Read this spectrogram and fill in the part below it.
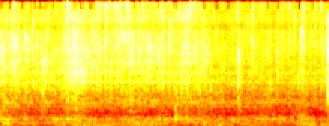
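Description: Chicken pieces frying in a pan for chicken mandi, giving a steady close sizzle with broadband crackle and a few sharper pops, no voices.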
